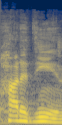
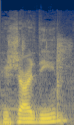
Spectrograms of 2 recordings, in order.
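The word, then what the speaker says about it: Jardin: It's not Jardín, right? I realize like Jardín is a Spanish thing. You guys actually pronounce the J, right? Like Jacques, it's like Jardín.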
